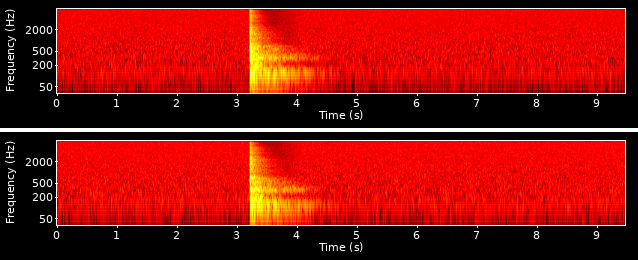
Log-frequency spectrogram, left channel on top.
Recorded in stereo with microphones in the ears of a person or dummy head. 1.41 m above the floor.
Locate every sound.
3.2 s a drawer: 60° left (ahead or behind), 1.9 m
